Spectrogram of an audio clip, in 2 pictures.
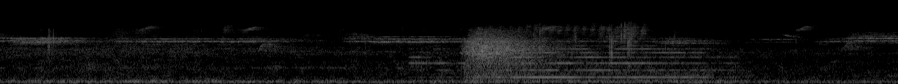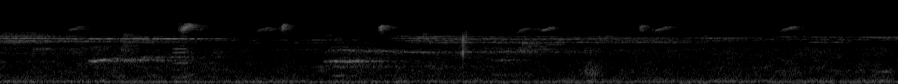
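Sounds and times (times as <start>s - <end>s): birds chirping: 1.2s - 13.5s.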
